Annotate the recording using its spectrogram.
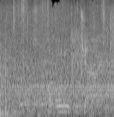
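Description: Indistinct voices and chatter in a large hall, with a brief low tone a little over a second in.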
